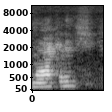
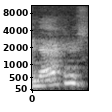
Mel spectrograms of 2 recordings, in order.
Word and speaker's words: Natchitoches: How that's pronounced Natchitoches?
